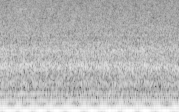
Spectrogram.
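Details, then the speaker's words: Jeep with a newly installed engine at its first push-button start; low, constant hum with a smooth, unchanging tone and no ticking or stumbling as it settles into a clean idle. Normal idle. "Press brake and push button to start. Did you hear that? It just started."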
